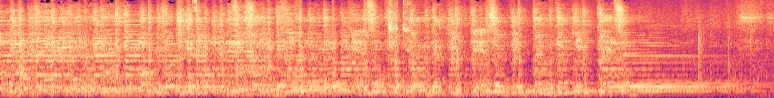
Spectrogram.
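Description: Solo acoustic guitar strummed in chords, with no singing. Over the last few seconds the playing thins out and a chord is left ringing and fading.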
